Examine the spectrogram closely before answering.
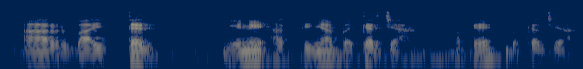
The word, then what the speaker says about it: arbeiten: Ini dibaca R, EI dibaca I. Arbeiten. Arbeiten.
